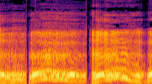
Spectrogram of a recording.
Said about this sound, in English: He, most likely because of his intense singing style, will usually start a lot of lines off with him just gasping for air.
